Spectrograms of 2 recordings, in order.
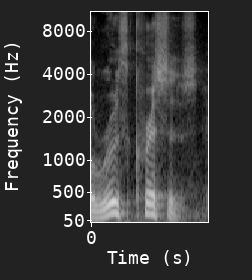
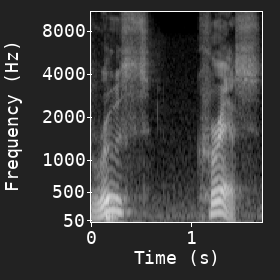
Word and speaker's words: Ruth's Chris: hardly anybody ever does they go Ruth's Chris's but it's Ruth's Chris now why is it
